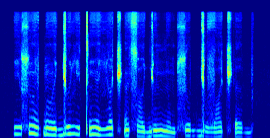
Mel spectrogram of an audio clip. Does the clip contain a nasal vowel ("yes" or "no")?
yes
